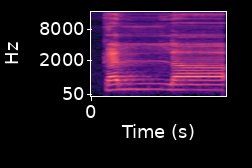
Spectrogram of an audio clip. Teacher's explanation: کاف لام میں مل رہا ہے کیونکہ لام کے اوپر تشدید ہے ، اور پھر لام میں الف ملا ہوا ہے اس لیے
